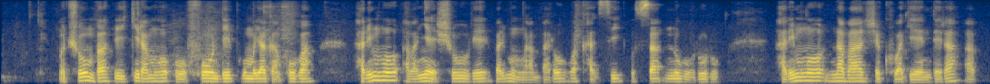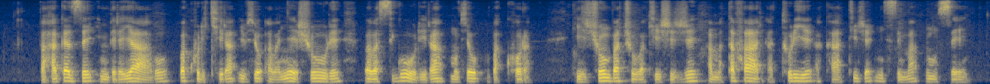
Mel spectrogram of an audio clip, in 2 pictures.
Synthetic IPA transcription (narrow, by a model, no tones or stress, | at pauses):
mṵt͡ʃuːmbaβiːɡiɾamŋo̞ʔuβufuːndibɡumujaɡaŋ̥huβa | haɾimŋo̞ʔaβaɲe̞ʃuːɾe̞βaɾimumŋaːmbaɾo̞wakʰaz̥iusanuβuɾuɾu | haɾimŋo̞naβaʒe̞kʰuβaɡe̞ːnde̞ɾa | βahaɡaze̞ʔimbe̞ɾe̞jaːβo̞βakʰuɾikʰiɾaʔivjo̞ʔaβaɲe̞ʃuːɾe̞βaβasiɡuɾiɾamuvjo̞βakʰo̞ɾa | it͡ʃuːɱvat͡ʃuːβakʰiʃid͡ʒe̞amatafaɾiatʰuɾije̞ʔakʰaːtʰid͡ʒe̞nisimanumuse̞ːɲe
